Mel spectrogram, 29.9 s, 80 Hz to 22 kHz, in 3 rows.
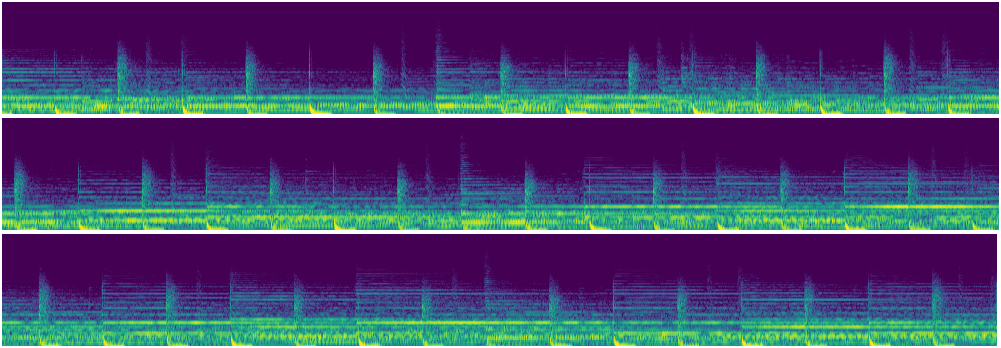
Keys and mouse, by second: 0.3 click, 2.2 click, 3.9 click, 4.8-7.9 drag, 8.8-11.8 ctrl+middle drag, 12.9-15.1 ctrl+middle drag, 15.1-18.2 drag.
